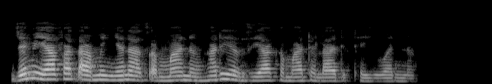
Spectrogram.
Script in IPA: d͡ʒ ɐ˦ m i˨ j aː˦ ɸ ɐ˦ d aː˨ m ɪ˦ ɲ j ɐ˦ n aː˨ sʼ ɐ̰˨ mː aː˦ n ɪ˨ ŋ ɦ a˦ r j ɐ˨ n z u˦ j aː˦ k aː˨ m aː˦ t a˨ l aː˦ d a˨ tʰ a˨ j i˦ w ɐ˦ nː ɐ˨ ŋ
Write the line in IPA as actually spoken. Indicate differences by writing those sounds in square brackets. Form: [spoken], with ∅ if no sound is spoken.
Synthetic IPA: d͡ʒ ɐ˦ m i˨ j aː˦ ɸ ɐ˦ [ɗ] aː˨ m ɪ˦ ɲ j ɐ˦ n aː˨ sʼ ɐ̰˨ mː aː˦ n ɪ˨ ŋ ɦ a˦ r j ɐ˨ n z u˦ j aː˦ k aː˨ m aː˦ t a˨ l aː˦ d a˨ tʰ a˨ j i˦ w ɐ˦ nː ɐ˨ ŋ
